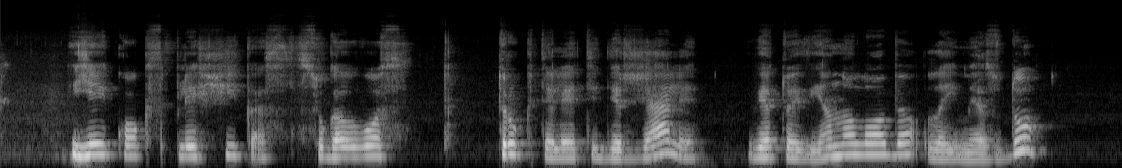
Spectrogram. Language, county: Lithuanian, Šiauliai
